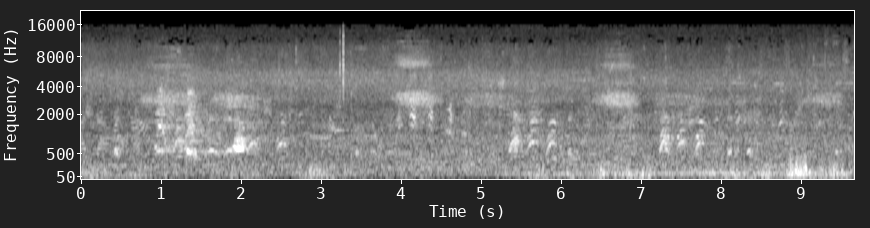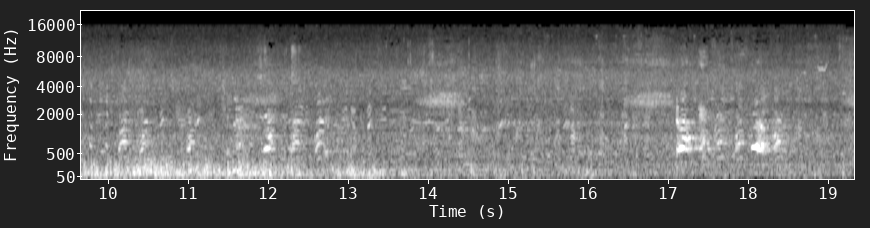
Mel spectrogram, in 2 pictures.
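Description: A crowd of adults chats quietly in the background outdoors.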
